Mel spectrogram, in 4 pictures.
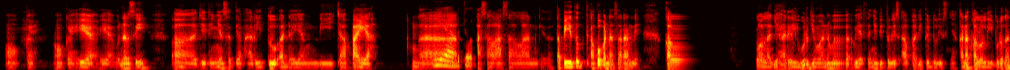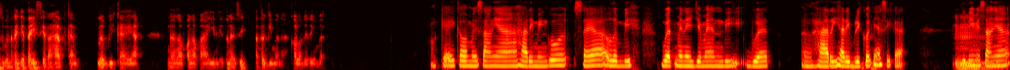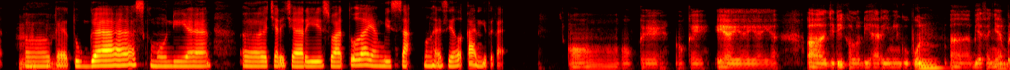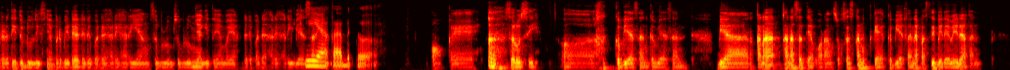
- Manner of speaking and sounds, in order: other background noise; tapping; "itu" said as "ituk"; distorted speech; static; in English: "to do list-nya?"; in English: "to do list-nya"; throat clearing; chuckle
- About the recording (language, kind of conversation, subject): Indonesian, unstructured, Kebiasaan kecil apa yang membuat harimu lebih baik?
